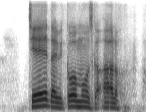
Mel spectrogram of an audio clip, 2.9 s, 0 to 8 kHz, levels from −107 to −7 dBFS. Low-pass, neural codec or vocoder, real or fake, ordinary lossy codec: 7.2 kHz; codec, 16 kHz, 0.3 kbps, FocalCodec; fake; Opus, 24 kbps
